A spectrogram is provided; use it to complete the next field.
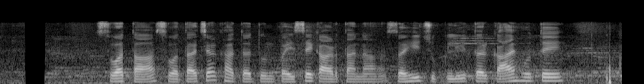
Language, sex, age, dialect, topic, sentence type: Marathi, male, 25-30, Standard Marathi, banking, question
